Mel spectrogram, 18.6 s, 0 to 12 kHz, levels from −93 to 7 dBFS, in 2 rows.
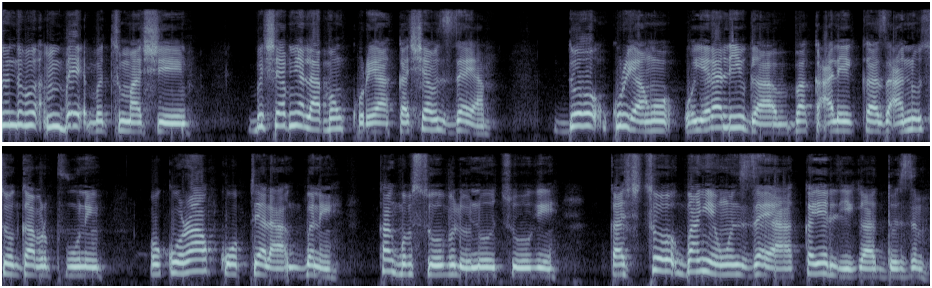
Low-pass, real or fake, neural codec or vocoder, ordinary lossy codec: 9.9 kHz; fake; vocoder, 22.05 kHz, 80 mel bands, Vocos; AAC, 64 kbps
